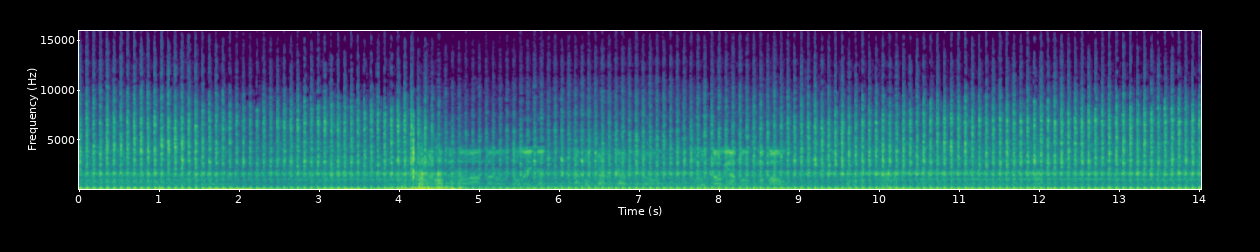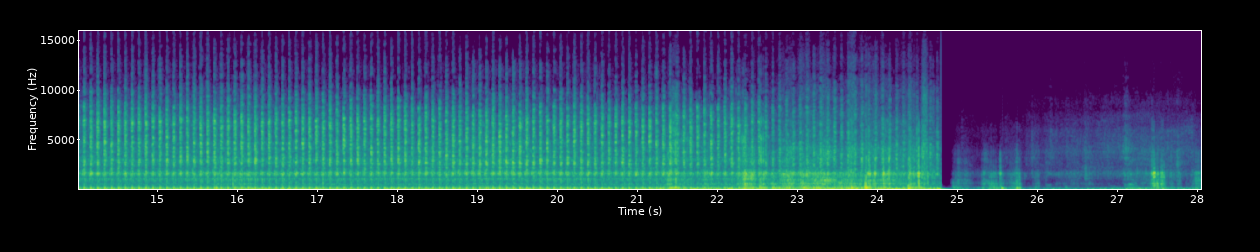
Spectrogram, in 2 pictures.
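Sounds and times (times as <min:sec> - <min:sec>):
small engine running: 0:00.0 - 0:24.8
knocks and clatter: 0:00.6 - 0:05.1, 0:17.3 - 0:25.9.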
